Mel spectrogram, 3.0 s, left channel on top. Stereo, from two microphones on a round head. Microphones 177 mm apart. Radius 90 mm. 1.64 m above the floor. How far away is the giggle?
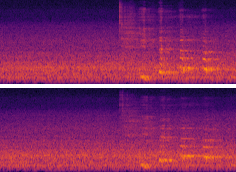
About 5.5 m.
